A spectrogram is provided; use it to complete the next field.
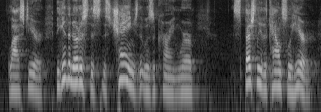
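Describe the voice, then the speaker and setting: A man with a normal speaking voice and fairly high pitch talks at a moderate pace with lively intonation. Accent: American. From Northern California. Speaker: city council candidate. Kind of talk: candidate debate statement. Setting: community hall with audience.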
